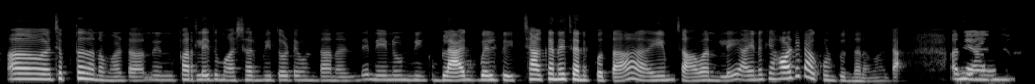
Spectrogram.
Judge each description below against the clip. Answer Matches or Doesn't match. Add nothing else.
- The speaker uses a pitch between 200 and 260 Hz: Matches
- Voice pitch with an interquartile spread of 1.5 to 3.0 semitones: Doesn't match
